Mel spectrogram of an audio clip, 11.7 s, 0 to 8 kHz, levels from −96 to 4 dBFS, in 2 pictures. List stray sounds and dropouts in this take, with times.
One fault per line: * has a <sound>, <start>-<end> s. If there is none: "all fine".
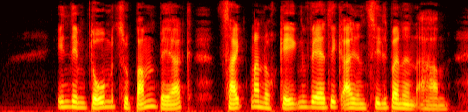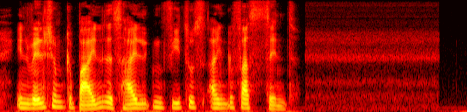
all fine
